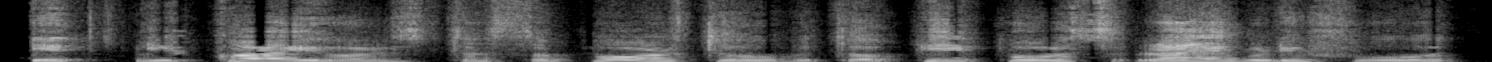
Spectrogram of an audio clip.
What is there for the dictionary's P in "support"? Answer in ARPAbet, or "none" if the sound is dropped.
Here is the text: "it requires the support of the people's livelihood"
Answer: P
